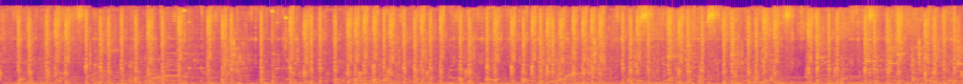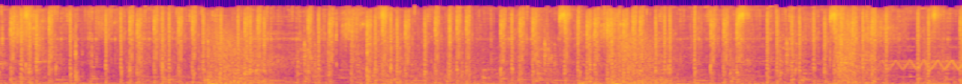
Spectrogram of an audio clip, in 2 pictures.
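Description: Game melons thud and splat over and over in quick succession.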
